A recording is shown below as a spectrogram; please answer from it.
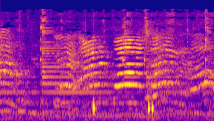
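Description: Young children's voices chattering and calling out over background music, with two short loud cries about one second and one and a half seconds in.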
